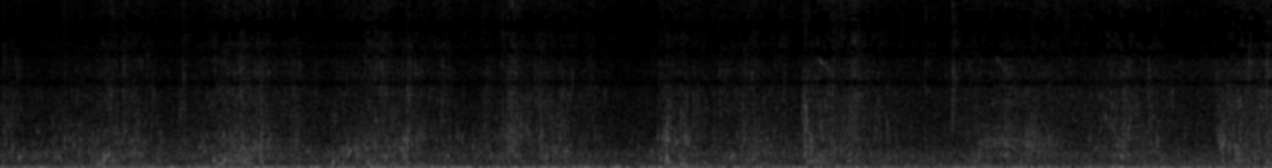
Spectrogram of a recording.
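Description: Faint, irregular splashing and sloshing of legs wading through shallow lake water, over a steady low rumble.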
